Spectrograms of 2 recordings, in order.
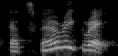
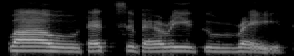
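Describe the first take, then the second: First: It is said with lively feeling. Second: It is said flat, like a robot.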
